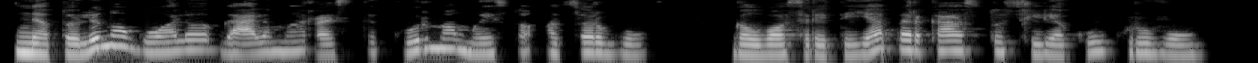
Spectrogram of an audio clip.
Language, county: Lithuanian, Panevėžys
